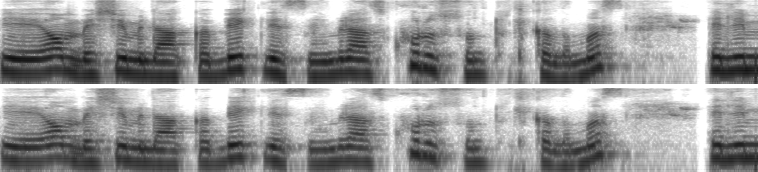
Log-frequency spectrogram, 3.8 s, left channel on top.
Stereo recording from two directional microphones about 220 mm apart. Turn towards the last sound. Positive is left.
turn(degrees=30)  # may be behind; listen again after turning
